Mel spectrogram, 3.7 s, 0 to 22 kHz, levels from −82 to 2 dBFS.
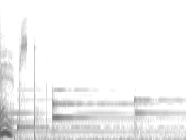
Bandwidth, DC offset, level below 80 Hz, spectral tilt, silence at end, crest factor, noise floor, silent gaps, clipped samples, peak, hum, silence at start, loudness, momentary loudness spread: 15.5 kHz; under 0.1%; -66 dBFS; -5.5 dB/octave; 0 s; 20 dB; -62 dBFS; none; under 0.1%; -22 dBFS; none; 0 s; -44 LUFS; 21 LU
